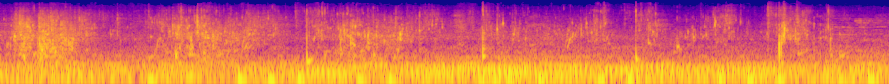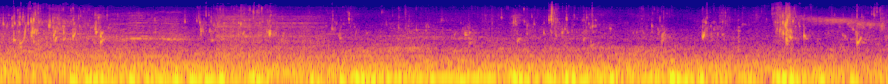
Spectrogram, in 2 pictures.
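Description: Water splashing and dripping from a paddle as a small boat is paddled, with scattered sharp knocks and splashes over a steady low rumble.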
